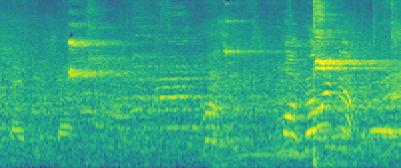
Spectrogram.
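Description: Scattered shouting voices echo in a gymnasium, with short high squeaks of wrestling shoes on the mat. One sharp thump comes about three seconds in.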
